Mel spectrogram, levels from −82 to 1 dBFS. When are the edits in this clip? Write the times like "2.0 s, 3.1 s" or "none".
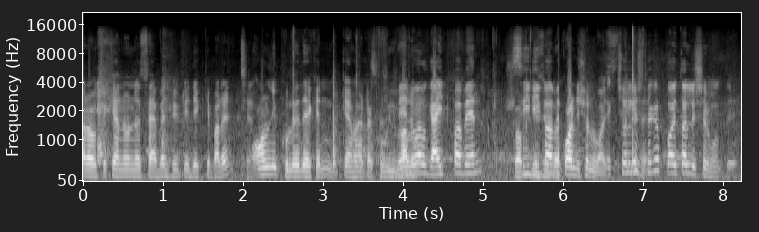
2.2 s, 6.0 s

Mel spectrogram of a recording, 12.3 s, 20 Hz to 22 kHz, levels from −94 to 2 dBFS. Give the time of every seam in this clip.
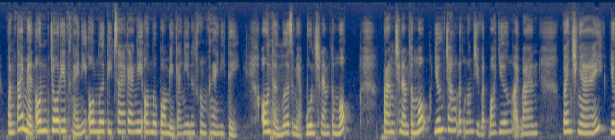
8.6 s

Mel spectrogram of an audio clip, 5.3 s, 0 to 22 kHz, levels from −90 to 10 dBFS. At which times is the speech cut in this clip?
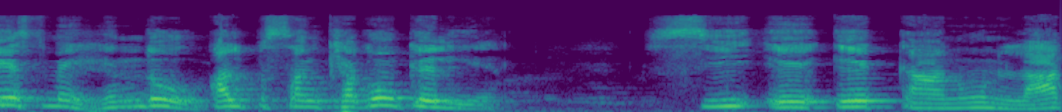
1.0 s

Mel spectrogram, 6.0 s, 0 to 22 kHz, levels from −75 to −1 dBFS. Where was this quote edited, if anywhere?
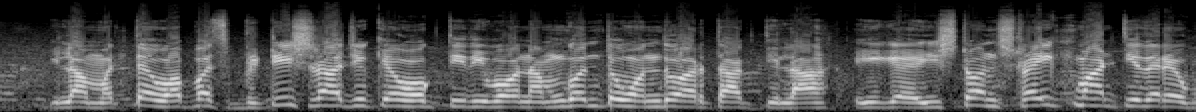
4.2 s

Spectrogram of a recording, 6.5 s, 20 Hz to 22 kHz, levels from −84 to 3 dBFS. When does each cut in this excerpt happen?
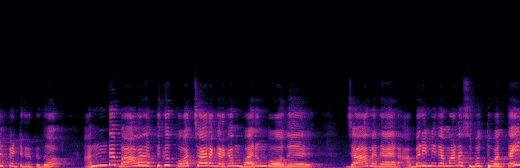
none

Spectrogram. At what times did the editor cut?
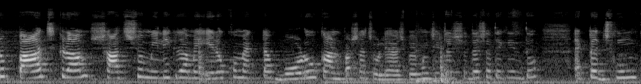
none

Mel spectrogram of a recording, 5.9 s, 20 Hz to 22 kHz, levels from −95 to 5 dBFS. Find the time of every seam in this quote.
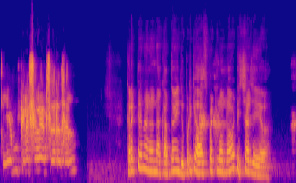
none

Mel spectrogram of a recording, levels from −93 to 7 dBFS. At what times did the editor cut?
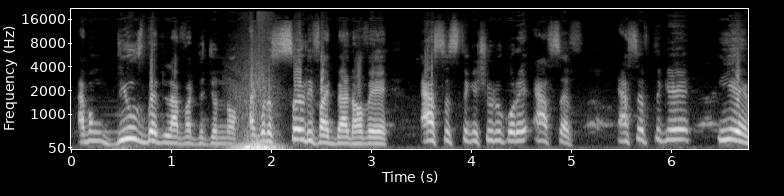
1.6 s

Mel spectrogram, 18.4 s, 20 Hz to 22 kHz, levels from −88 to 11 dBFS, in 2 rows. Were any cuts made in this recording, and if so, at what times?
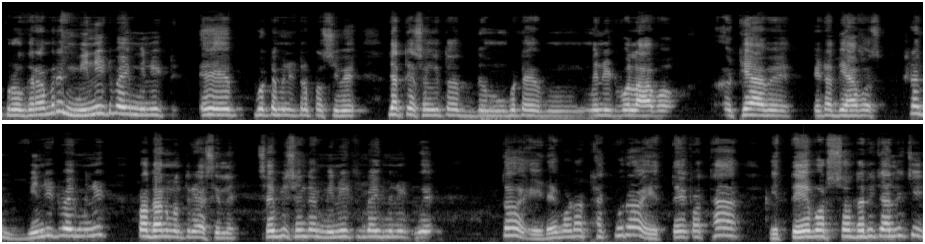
none

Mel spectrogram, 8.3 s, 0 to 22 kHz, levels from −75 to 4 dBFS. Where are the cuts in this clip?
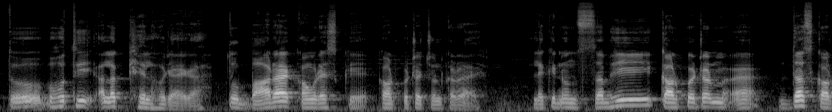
2.0 s

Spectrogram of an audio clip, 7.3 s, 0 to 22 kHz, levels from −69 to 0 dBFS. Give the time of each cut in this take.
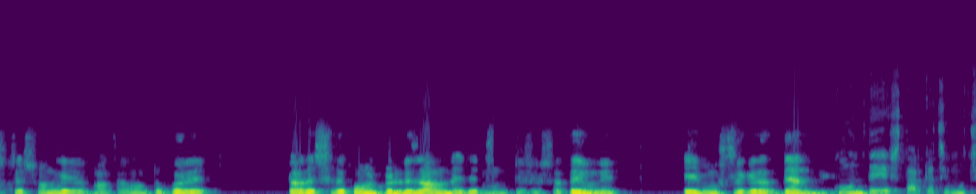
3.6 s, 6.2 s

